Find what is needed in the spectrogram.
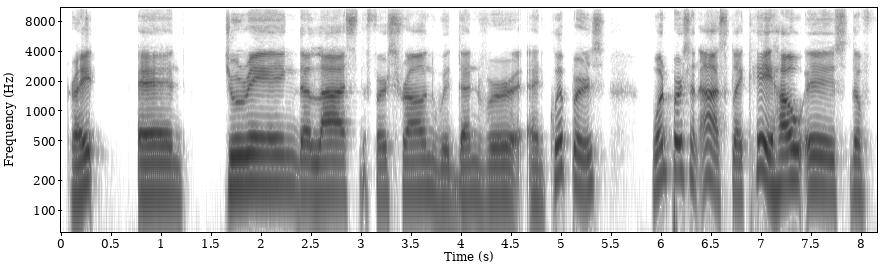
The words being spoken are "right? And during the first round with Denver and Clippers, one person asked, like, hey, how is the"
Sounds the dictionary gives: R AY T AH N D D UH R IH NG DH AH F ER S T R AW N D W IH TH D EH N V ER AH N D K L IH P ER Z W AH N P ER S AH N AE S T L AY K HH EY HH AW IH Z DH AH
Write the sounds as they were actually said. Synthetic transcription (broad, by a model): R AY T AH N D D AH L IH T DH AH F ER S T R AW N D W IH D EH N V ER AH N D K L IH P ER S W AH N P ER S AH N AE S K L AY K HH EY HH AW IH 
